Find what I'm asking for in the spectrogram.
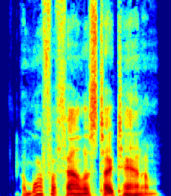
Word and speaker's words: Amorphophallus titanum: I think you pronounce this Amorphophallus titanum. Does that sound right? – Amorphophallus. I was. What did I say? Amorphophallus. – Yeah, Amorphophallus titanum. – Yeah. Amorphophallus titanum. Yeah, that's it.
